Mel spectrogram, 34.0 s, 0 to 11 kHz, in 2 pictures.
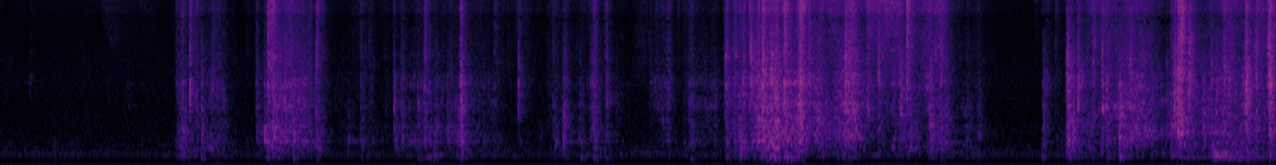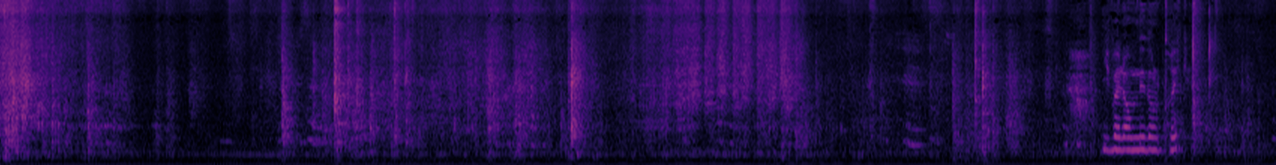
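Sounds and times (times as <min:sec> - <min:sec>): plastic bag rustling and crinkling: 0:02.4 - 0:13.2, 0:13.9 - 0:34.0
bag dragged across floor: 0:14.6 - 0:18.8, 0:25.2 - 0:28.0.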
